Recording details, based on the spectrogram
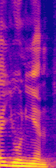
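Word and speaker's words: union: इसे अनियन नहीं पढ़ा जाएगा। यूनियन क्यों पढ़ा जाता है? समझ आ गया ना? कि अगर यू के बाद एक अक्षर के बाद अगर कोई वोवेल होगा तो यू का उच्चारण हमें क्या करना होगा? यू। और अगर कोई वोवेल नहीं होता है तो हमें आ पढ़ना होगा। यह लिखा गया यूनियन।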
